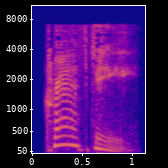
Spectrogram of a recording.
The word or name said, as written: craftiness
